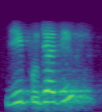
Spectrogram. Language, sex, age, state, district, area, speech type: Hindi, female, 60+, Rajasthan, Jodhpur, urban, conversation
